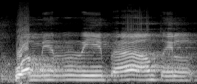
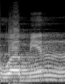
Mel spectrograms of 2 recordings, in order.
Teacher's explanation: untuk idgham bi la gunnah udah beda karena tanpa dengung, langsung wa mir ribatil, bukan wa mirri. Nah, itu enggak boleh karena non mati bertemu ro idgham bi la gunnah.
